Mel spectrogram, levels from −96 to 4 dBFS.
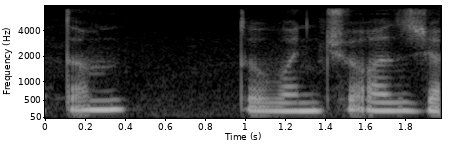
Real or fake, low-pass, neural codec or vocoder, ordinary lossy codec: real; 7.2 kHz; none; AAC, 48 kbps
